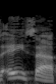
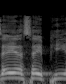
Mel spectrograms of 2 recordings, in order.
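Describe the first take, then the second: First: It is said as one single word. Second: It is said as four separate letters. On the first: "an acronym" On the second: "an abbreviation"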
